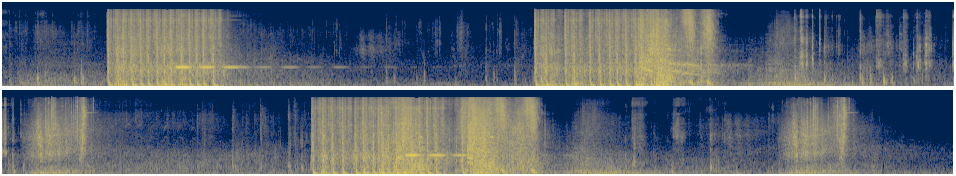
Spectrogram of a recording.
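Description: Bursts of rapid gunfire ring out loudly.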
